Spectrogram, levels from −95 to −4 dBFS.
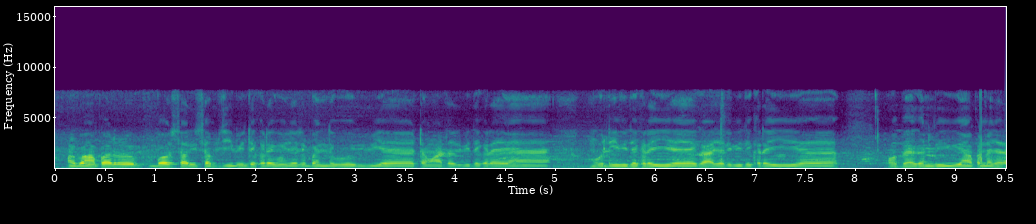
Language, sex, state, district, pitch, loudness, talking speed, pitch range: Hindi, male, Chhattisgarh, Bilaspur, 125 Hz, -23 LUFS, 220 wpm, 120-130 Hz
